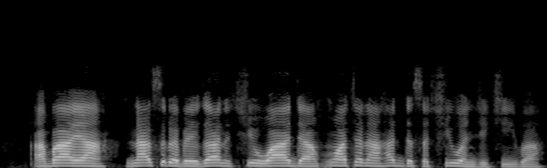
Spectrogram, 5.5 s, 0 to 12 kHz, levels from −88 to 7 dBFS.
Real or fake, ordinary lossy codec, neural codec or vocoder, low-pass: real; none; none; 7.2 kHz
